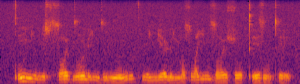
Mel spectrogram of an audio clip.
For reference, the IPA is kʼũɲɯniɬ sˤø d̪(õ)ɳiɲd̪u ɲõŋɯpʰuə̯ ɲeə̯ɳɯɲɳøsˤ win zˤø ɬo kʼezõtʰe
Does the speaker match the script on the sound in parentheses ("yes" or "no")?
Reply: yes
